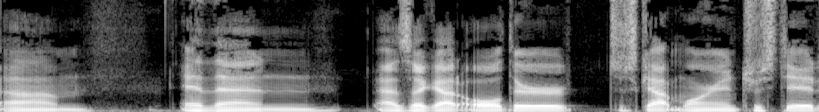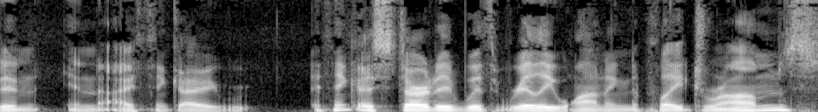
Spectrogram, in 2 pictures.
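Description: On a very clean recording with a silent background, a man uses an ordinary speaking voice at a medium pitch, moderate pace and fairly even intonation. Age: 20s. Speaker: musician. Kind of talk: casual chat.

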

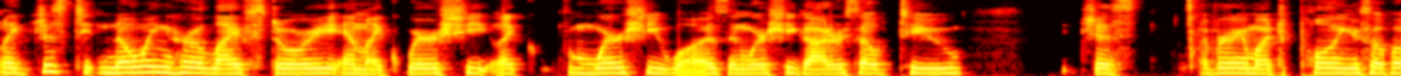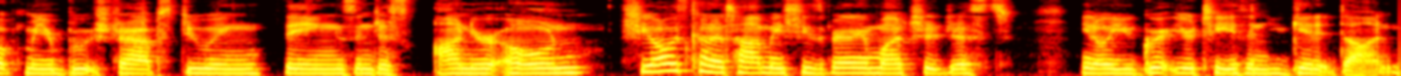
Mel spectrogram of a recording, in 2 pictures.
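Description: Keeping her loudness very even, a woman talks at a fairly quick pace with a medium pitch and monotone, flat intonation. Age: young. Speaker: college student. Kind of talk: interview.

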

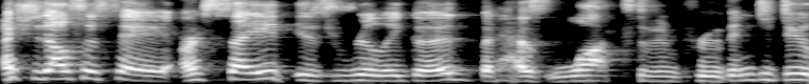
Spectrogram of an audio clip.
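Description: This woman has an unremarkable speaking voice, and her intonation is lively. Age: 50s. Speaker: online community founder. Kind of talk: casual chat.

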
